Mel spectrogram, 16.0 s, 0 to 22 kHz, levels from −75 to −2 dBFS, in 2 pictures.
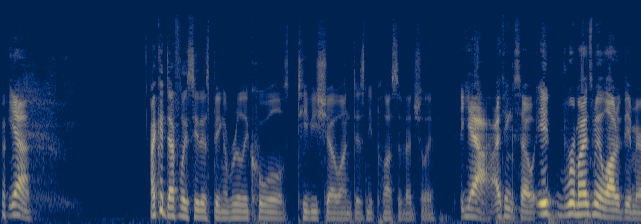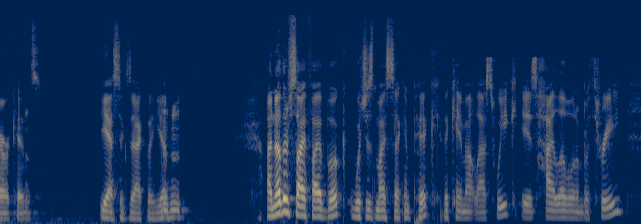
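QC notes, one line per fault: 13.63–16.03 s, input switched to a poorer device: after "my second pick that" everything above 7.6 kHz drops out, no gap, likely a mic swap.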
